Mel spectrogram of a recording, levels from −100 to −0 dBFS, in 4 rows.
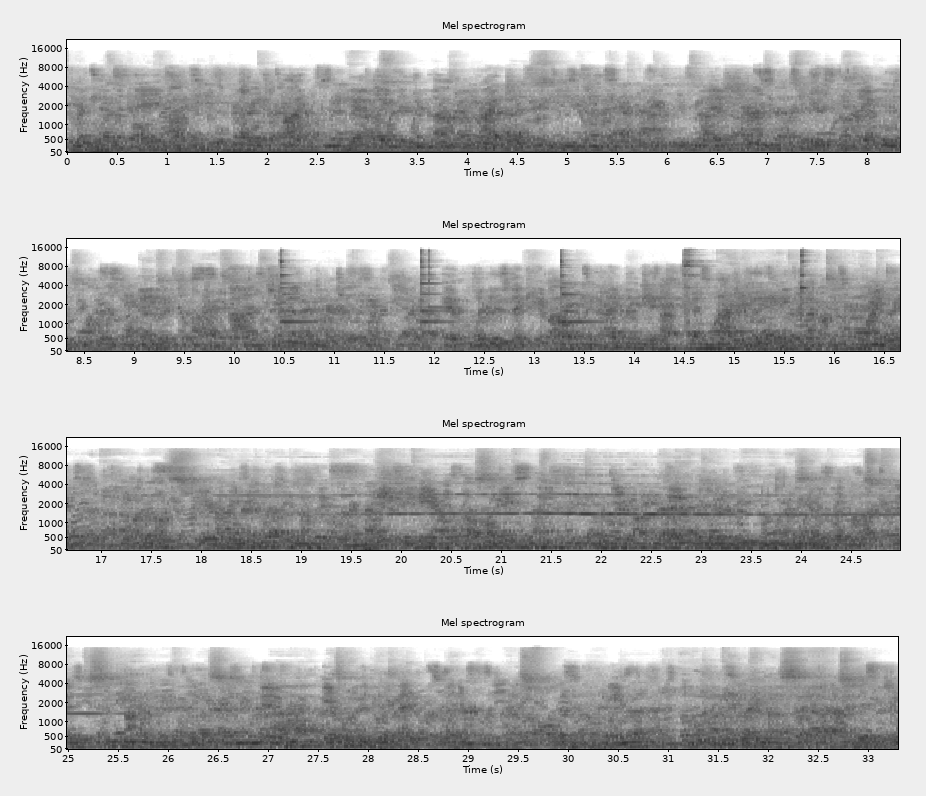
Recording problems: off-mic speech; far
room echo; noticeable; dies away in 1.1 s
chatter from many people; very loud; throughout; 4 dB above the speech
background music; loud; throughout; 3 dB below the speech
clattering dishes; loud; from 10 to 16 s; peak 5 dB above the speech

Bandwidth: 14.5 kHz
